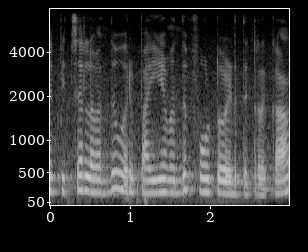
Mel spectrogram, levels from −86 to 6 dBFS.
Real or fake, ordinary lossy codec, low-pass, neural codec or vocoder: real; none; 7.2 kHz; none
